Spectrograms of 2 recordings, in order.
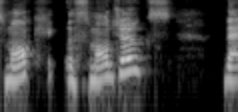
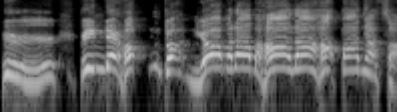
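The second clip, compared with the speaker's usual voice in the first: put-on Swedish-sounding gibberish voice; 8 semitones higher than usual. Showing listeners an impression he can do, a Swedish Chef impression. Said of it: "I can kind of do a pretty decent Swedish chef impression".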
